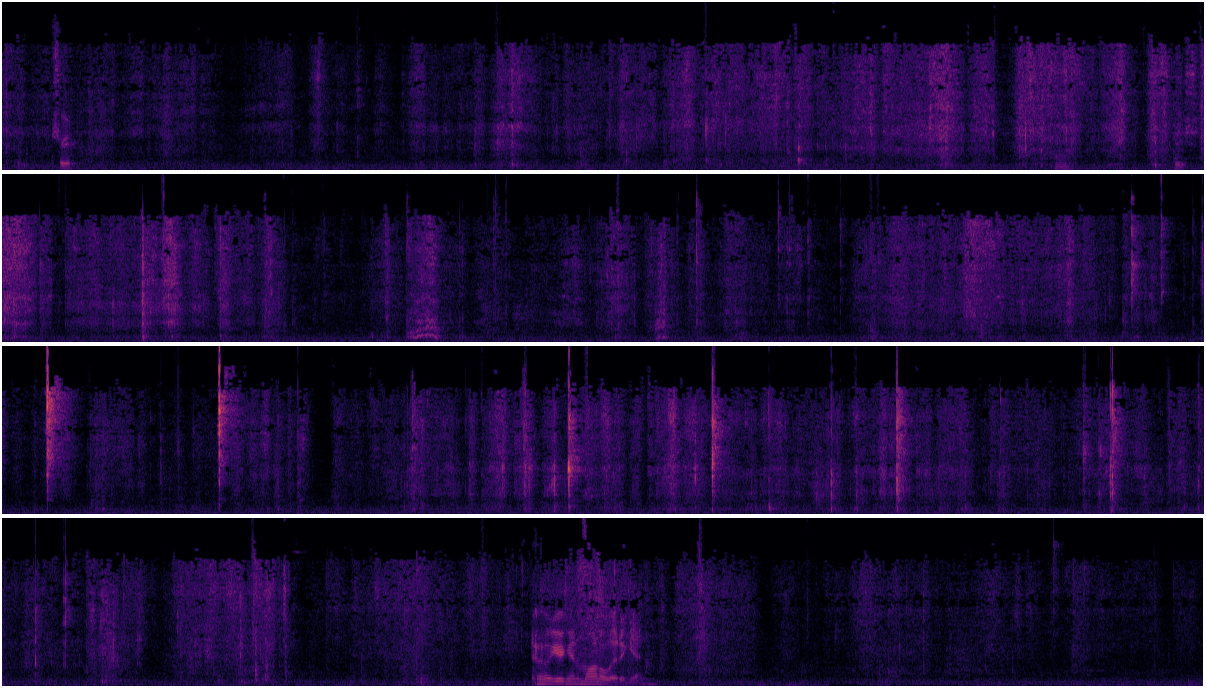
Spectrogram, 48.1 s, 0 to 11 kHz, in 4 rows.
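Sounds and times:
backpack fabric rustling: 0:00.1 - 0:23.2
zipper zipping: 0:15.9 - 0:16.7.

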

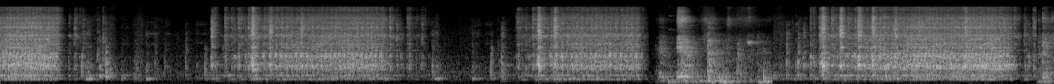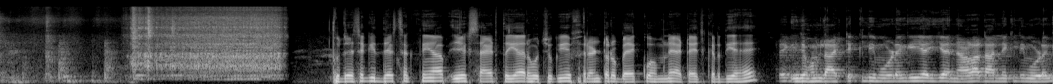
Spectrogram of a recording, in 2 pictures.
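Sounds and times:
sewing machine stitching: 0:00.0 - 0:10.6, 0:11.8 - 0:13.4.

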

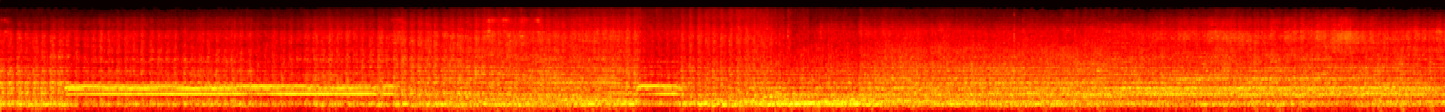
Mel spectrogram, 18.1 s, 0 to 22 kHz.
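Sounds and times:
steam locomotive working hard: 0:00.0 - 0:18.0
steam whistle blast: 0:00.8 - 0:05.1, 0:08.0 - 0:08.6.

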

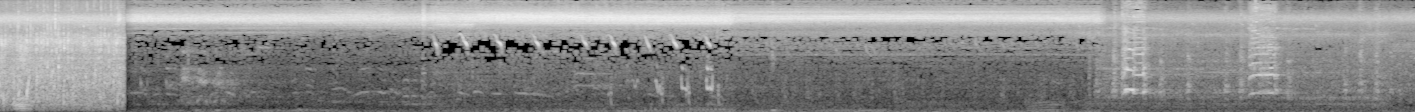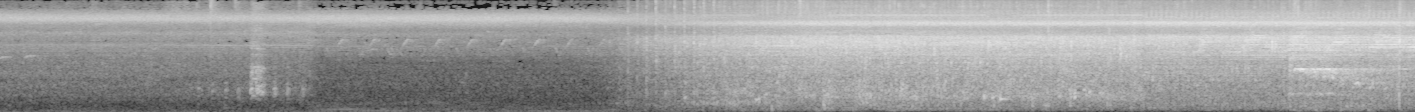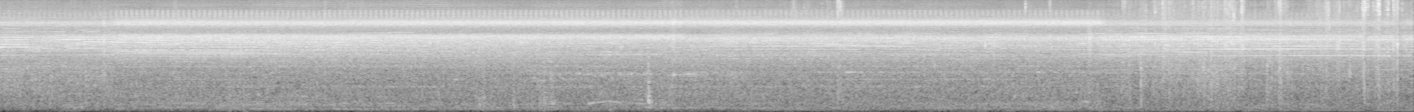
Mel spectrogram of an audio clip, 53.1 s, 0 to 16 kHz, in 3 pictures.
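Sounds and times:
steady high drone: 0:01.8 - 0:13.5, 0:31.8 - 0:53.0
chickens calling: 0:05.1 - 0:11.0, 0:13.7 - 0:17.7, 0:20.1 - 0:21.7, 0:28.9 - 0:37.2, 0:38.1 - 0:53.0
rooster crowing: 0:13.9 - 0:16.2, 0:33.8 - 0:36.2
broad rushing noise: 0:26.4 - 0:53.0.

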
